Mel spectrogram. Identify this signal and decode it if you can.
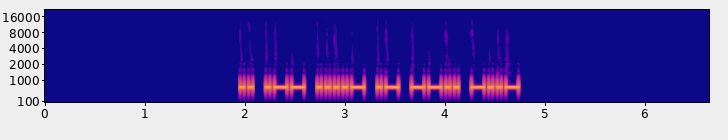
Morse code, heard as a keyed tone, about 27 wpm, 700 Hz. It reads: IW4AZX
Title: DXCC-100 Call Signs - 6 Characters - 28wpm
